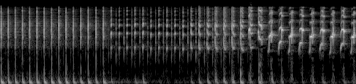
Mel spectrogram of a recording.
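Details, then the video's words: Fast chattering ngekek of a lovebird, a lure for fighter birds: dense harsh pulses that slow slightly and turn more ringing toward the end, with thin whistled accents over the rattle. "Pancing labet fighter langsung ikut ngekek gacor dengan suara burung lovebird satu ini"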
